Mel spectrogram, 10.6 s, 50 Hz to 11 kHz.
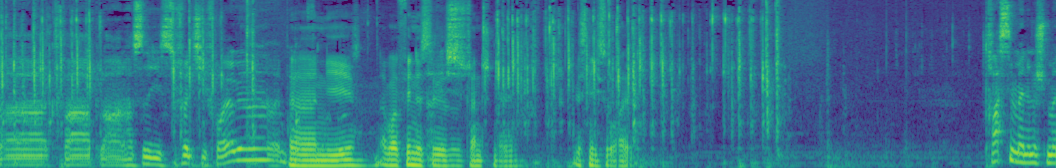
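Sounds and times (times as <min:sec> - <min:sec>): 
typing on a computer keyboard into a document: 0:00.0 - 0:01.1, 0:01.7 - 0:02.6, 0:04.9 - 0:07.9
speech: 0:00.6 - 0:06.6, 0:09.9 - 0:10.5.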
